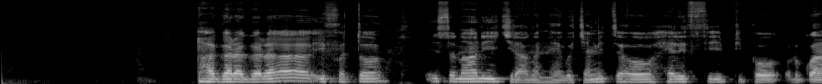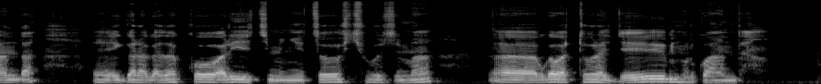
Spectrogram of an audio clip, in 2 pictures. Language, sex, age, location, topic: Kinyarwanda, male, 25-35, Huye, health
